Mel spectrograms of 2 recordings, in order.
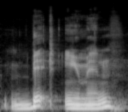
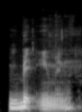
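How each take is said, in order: First: The word is said slowly and carefully. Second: The word is said quickly and repeatedly. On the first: The speaker calls it right. "I gotta be careful how I say that" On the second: The speaker calls it wrong. "you do not say that word fast"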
